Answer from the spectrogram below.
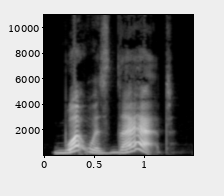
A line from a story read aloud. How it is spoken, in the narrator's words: Shorty yelled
